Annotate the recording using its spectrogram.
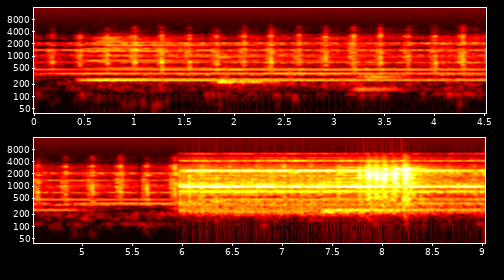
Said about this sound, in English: Hello? Oh, I'm sorry, operator. It's my alarm clock.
